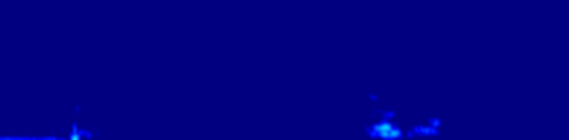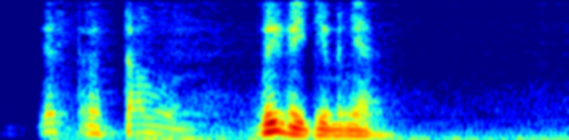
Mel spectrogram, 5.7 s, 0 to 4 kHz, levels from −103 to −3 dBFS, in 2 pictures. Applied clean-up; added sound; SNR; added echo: neural mask model DeepFilterNet 3.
